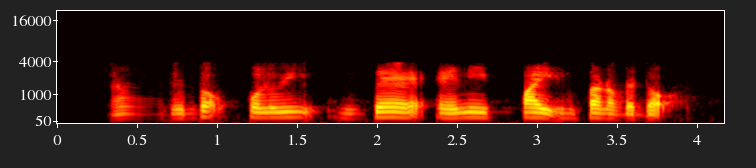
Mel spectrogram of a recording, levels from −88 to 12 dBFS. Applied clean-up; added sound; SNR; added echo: neural mask model DeepFilterNet 3.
